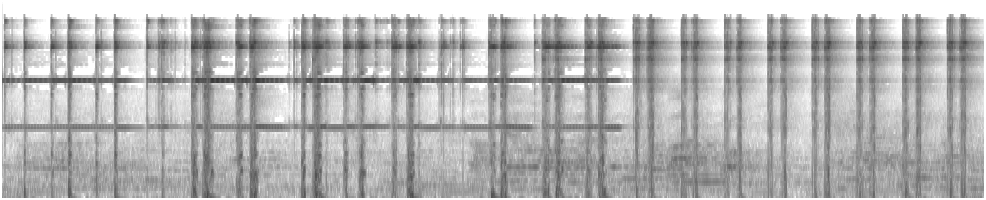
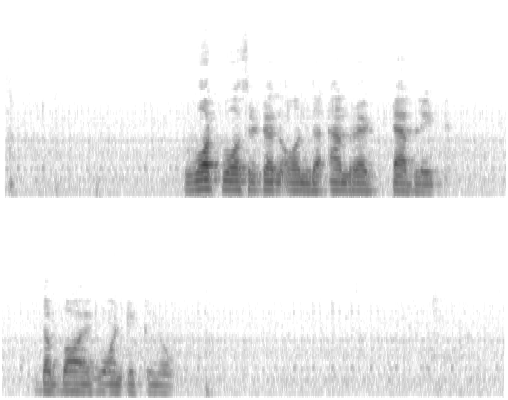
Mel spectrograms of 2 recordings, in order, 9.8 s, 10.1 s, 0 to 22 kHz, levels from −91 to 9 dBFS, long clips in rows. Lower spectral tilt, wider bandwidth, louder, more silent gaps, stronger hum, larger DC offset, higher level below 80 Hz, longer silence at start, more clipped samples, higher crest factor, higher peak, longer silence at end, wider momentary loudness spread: second, 1 dB/octave vs -9 dB/octave; first, 17.5 kHz vs 9 kHz; first, -16 LUFS vs -35 LUFS; neither; neither; neither; first, -44 dBFS vs -78 dBFS; about the same, 0 s vs 0.1 s; neither; second, 16 dB vs 26 dB; first, -2 dBFS vs -12 dBFS; second, 0.05 s vs 3.35 s; second, 9 LU vs 20 LU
